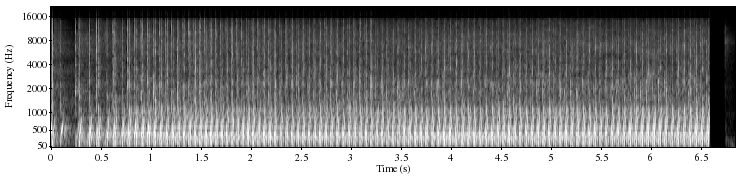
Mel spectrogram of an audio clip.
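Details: Kawasaki 454 LTD bobber first start after top-end rebuild, harness mocked up: engine catches and settles into a steady even rumble with a quick beat at fast idle, no knocks or misses.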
